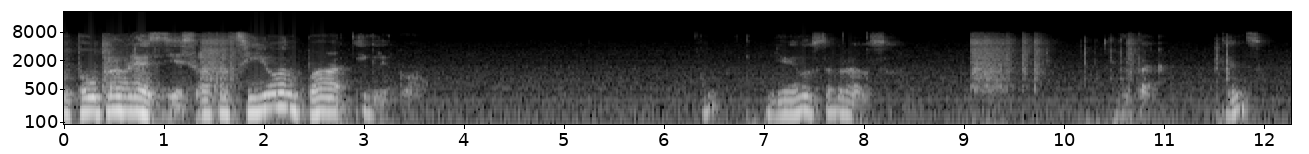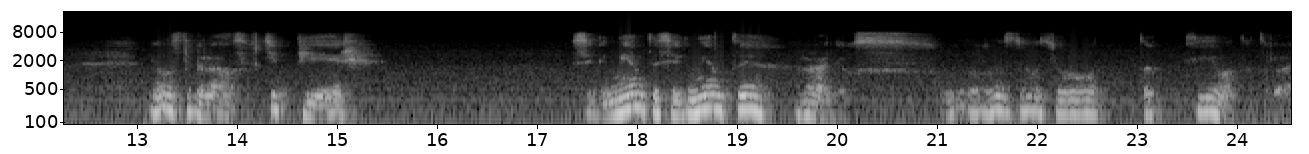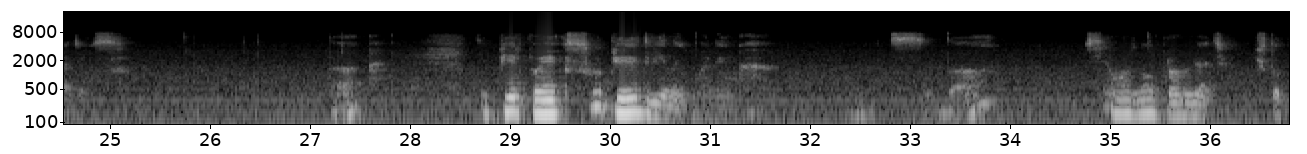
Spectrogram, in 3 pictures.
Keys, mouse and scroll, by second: 2.8-6.1 drag, 7.7-10.8 drag, 18.7-21.9 drag, 26.3-29.3 middle drag, 30.8-33.8 drag, 36.0-36.7 middle drag.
